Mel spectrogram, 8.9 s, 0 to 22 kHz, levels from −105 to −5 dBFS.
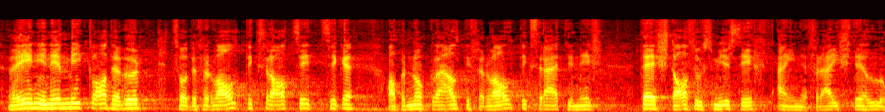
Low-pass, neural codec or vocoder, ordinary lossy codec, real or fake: none; vocoder, 22.05 kHz, 80 mel bands, WaveNeXt; none; fake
